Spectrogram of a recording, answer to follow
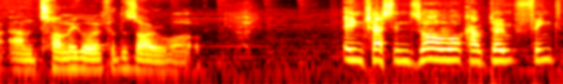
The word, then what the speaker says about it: Zoroark: You pronounce it for me. Zoroark. Zoroark.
